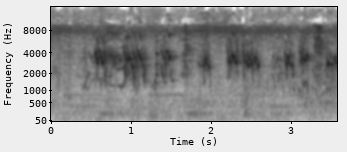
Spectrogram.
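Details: Budgerigar chattering: quick twittering and scratchy warbled notes run together in a lively stream after a quiet opening half second.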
